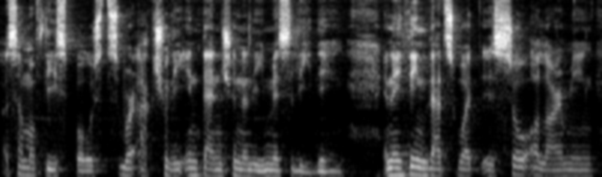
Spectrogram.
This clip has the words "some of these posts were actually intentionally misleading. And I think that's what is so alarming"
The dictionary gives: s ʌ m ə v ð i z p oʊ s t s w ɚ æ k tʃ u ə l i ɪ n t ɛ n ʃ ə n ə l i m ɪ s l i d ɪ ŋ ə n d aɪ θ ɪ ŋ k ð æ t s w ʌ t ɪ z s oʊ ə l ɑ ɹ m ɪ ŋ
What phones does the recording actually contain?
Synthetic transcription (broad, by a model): s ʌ m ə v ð i s p oʊ s t s w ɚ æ k tʃ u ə l i ɪ n t ɛ n ʃ ə n ə l i m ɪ s l i d ɪ ŋ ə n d aɪ θ ɪ ŋ k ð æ t s w ʌ t ɪ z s oʊ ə l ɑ ɹ m ɪ ŋ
